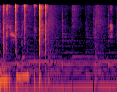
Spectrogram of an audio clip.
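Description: Computer keyboard typing: a quick run of keystrokes that stops about a second in, over quiet background music.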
